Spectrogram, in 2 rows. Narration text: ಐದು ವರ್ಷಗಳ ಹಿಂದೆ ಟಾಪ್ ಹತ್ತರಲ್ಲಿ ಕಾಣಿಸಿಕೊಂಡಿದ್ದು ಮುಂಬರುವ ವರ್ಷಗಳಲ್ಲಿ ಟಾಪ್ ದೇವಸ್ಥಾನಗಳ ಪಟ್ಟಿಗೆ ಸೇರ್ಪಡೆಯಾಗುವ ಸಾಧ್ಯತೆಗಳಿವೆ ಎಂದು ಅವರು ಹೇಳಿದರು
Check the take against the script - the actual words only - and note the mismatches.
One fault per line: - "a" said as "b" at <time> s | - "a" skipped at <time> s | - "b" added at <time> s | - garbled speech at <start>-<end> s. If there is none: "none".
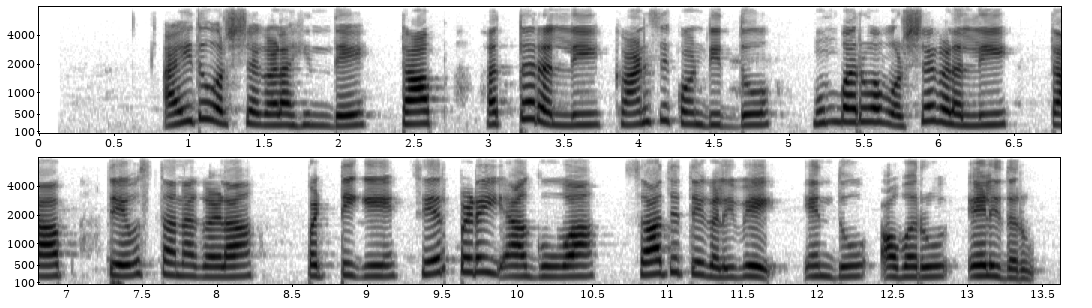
none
